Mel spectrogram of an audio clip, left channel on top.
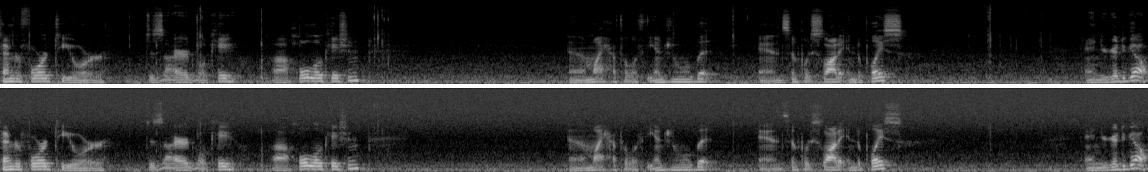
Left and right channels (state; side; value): noise; right; hiss, 9 dB below the sound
